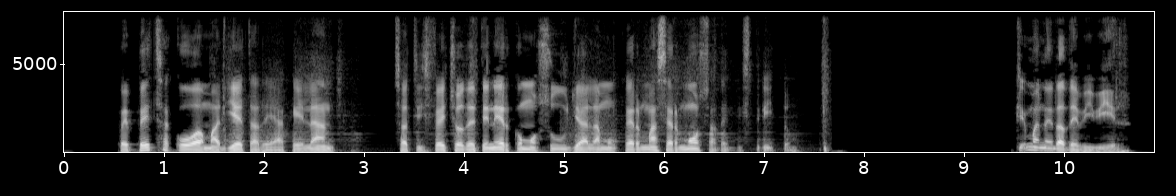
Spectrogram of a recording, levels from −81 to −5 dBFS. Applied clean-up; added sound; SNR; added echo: neural mask model RNNoise.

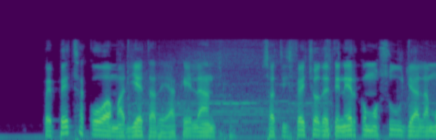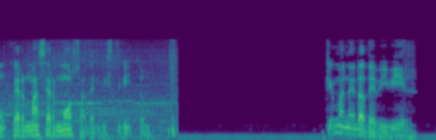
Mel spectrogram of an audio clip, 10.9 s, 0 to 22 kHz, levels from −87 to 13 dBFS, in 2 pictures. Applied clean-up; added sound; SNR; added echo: none; Car; 15 dB; none.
